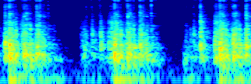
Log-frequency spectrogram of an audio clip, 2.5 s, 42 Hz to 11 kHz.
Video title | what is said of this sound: Thrifting Haul from the Weekend of 1/26/2025 | there seems like there might be something bigger wrong here, because if you listen, there's kind of something rattling inside there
